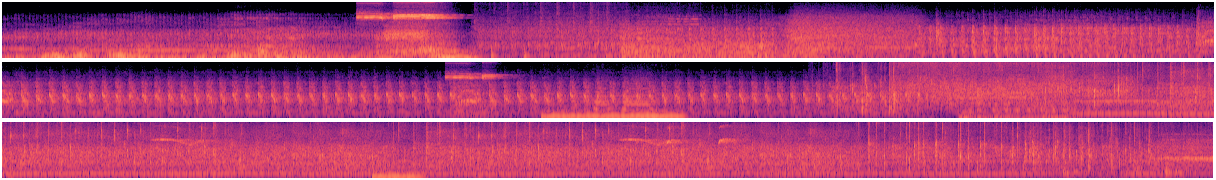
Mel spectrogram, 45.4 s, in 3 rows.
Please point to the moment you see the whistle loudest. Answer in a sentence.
The volume of the whistle peaks at 5 seconds.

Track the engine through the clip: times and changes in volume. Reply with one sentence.
You can hear the engine from 0.0 to 45.4 s, getting quieter.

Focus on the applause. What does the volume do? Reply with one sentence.
The volume of the applause stays about the same.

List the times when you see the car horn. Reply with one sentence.
You can hear the car horn from 7.5 to 8.7 s, from 21.9 to 23.7 s and from 34.9 to 35.6 s.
